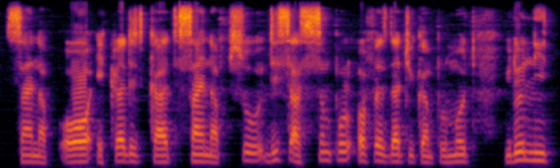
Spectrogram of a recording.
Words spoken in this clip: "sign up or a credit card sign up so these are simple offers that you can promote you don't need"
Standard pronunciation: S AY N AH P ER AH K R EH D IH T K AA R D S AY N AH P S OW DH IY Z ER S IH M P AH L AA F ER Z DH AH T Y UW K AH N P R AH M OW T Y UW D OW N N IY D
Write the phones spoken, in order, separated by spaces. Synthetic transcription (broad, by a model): S AY N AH P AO AH K R EH D IH T K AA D S AY N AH P S OW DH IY S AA S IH M P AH L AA F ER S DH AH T Y UW K AH N P R AH M OW T Y UW D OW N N IY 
